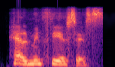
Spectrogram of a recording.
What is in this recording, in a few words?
"helminthiasis", Indian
